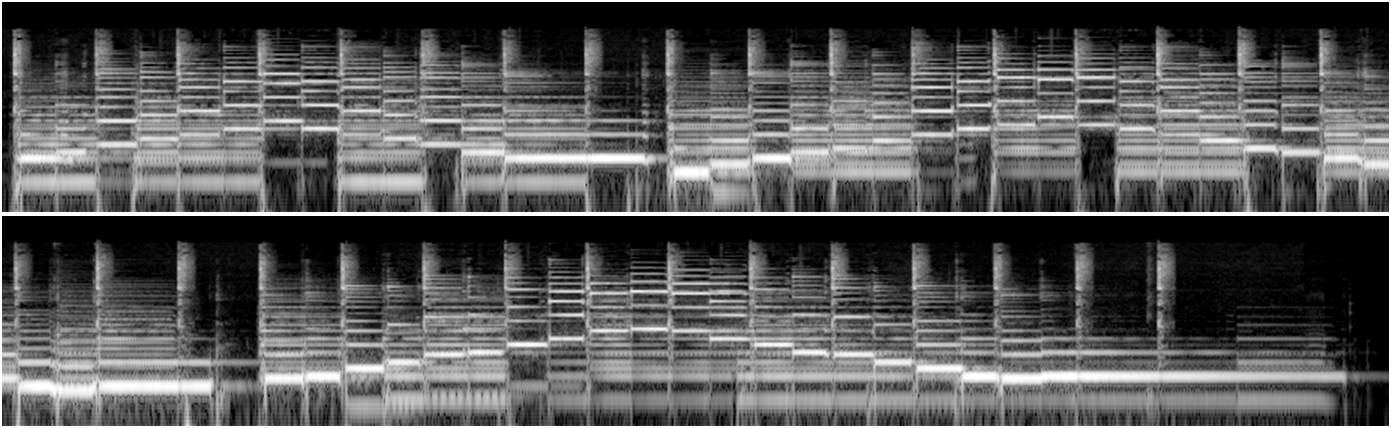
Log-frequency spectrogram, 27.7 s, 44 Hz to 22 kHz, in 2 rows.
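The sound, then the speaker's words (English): Slow arpeggios of A minor 7, D7 and G major 7 chords, with each chord played one picked note at a time in an even, unhurried rhythm. The notes ring alone and overlap as they sustain, and the last chord fades away. “Example 13 uses arpeggios, or chords played one note at a time. We're going to arpeggiate an A minor 7 chord, a D 7, and a G major 7, and at a slower tempo, it'll sound like this.”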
